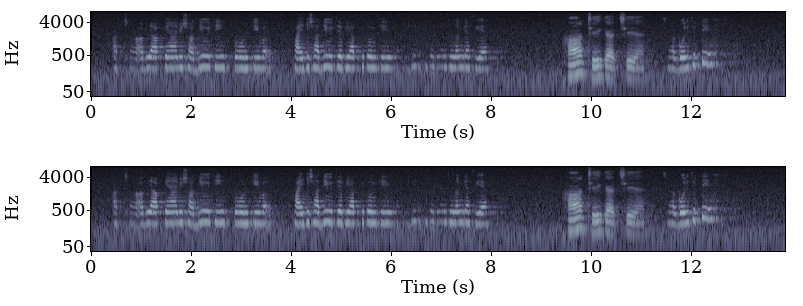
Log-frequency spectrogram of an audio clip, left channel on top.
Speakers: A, on the right; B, on the left.
A: اچھا ابھی آپ یہاں ابھی شادی ہوئی تھی تو ان کی بھائی کی شادی ہوئی تھی ابھی آپ کی تو ان کی کی دن دلہن کیسی ہے
B: ہاں ٹھیک ہے اچھی ہے
A: اچھا <unintelligible>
